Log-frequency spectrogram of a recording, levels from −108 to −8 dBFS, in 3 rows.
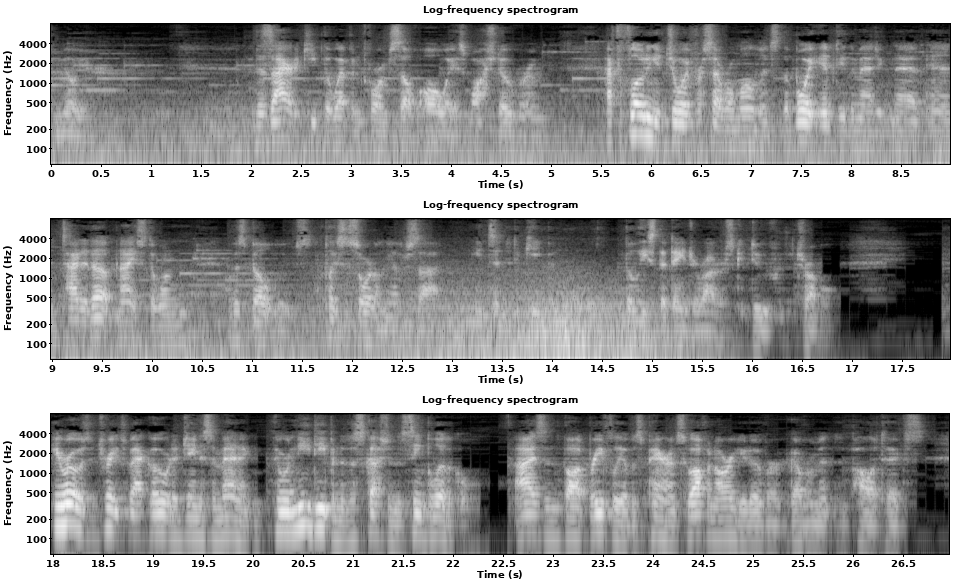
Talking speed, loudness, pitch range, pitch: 205 wpm, -26 LUFS, 85-125 Hz, 100 Hz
